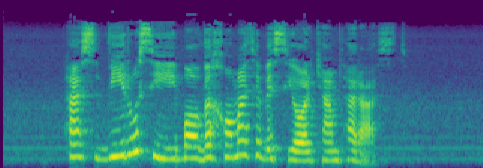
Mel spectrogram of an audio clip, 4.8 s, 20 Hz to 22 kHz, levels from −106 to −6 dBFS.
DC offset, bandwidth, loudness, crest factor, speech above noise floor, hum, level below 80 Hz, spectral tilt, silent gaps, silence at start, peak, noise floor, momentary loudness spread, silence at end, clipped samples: under 0.1%; 13 kHz; -16 LUFS; 16 dB; 36 dB; none; -70 dBFS; -2 dB/octave; none; 0.65 s; -2 dBFS; -52 dBFS; 9 LU; 0.9 s; under 0.1%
